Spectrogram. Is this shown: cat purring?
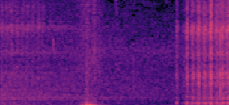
yes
